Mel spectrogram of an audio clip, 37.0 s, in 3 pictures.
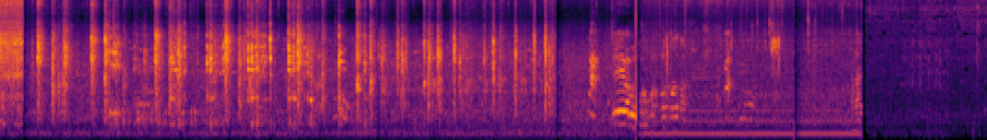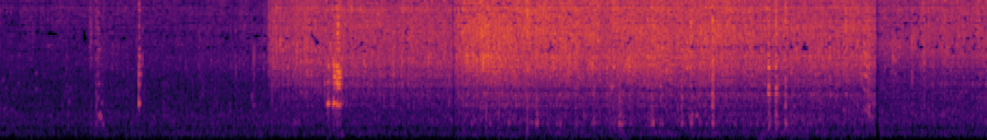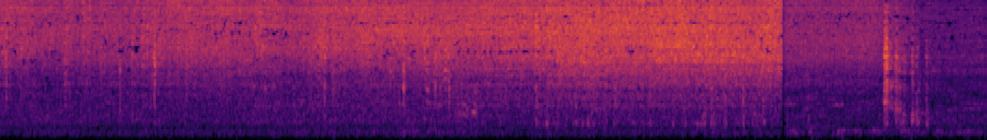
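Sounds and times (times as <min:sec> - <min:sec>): vegetables sizzling in hot oil: 0:00.0 - 0:00.3, 0:13.4 - 0:37.0.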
